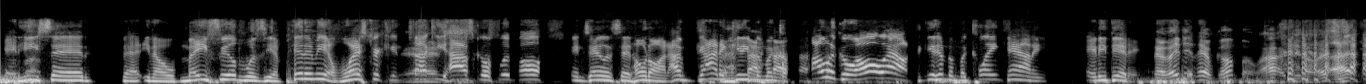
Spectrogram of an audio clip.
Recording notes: Live at McLean County for a Tailgate Show courtesy of Whitaker County as McLean plays host to Webster County in the Kroger KSR Game of the Week.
